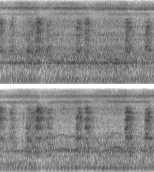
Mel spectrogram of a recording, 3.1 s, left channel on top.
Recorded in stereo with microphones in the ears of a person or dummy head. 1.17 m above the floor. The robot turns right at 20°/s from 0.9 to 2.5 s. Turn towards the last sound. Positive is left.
turn(degrees=-140)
